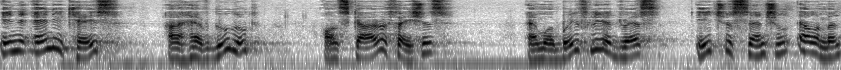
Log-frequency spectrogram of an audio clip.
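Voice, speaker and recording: A man's high-pitched voice at a fairly slow pace, with very wide pitch swings and noticeable background noise. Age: 70s. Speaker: retired farmer. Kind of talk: courtroom statement by self-represented litigant. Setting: courtroom recording.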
